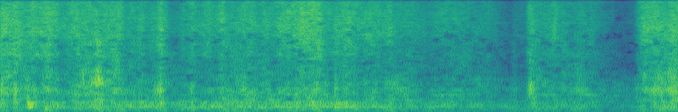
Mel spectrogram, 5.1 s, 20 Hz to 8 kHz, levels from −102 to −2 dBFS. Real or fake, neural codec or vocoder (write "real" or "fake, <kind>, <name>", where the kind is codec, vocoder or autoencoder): fake, vocoder, WaveNeXt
